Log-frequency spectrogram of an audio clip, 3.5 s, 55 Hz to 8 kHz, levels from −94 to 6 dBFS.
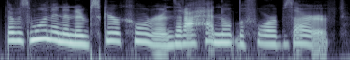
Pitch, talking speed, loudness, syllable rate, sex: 235 Hz, 225 wpm, -19 LUFS, 6.5 syllables/s, female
